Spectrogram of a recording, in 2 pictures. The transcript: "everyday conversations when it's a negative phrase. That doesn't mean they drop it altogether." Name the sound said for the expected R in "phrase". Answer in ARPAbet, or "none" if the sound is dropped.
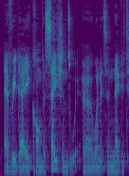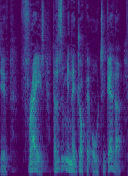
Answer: R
